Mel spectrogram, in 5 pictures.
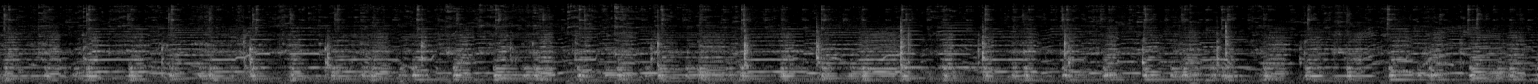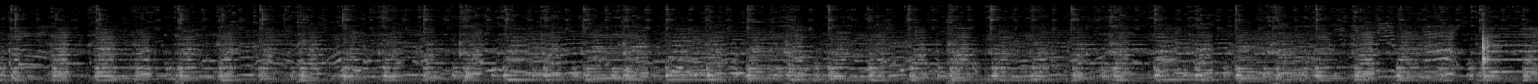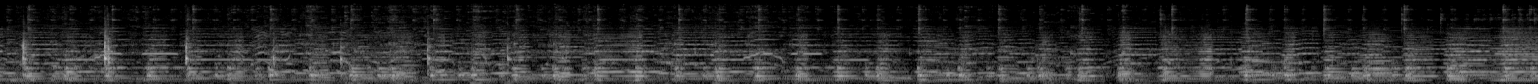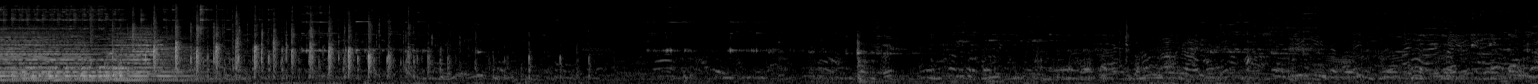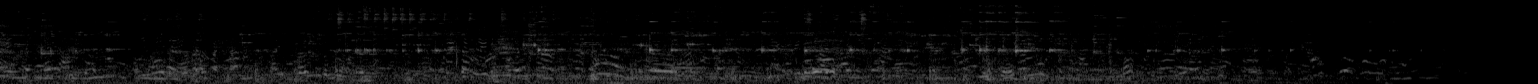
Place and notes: Friends of Reading University Heritage Trail, Reading University Campus, Reading, UK - Shinfield Shambles Morris Side
Shinfield Shambles are a local morris side who dance in the Welsh Border style. They are based in the village of Shinfield. Each dancer wears an outfit themed around a single shade, with a rag jacket covered in small pieces of fabric; a hat covered in flowers of the same hue; and a coloured skirt and shoelaces to match. Bells are wound into everyone’s shoelaces and the musicians are dressed in all shades of the rainbow. The Shinfield Shambles were performing last Sunday at an event at the Museum of Reading and I enjoyed the inclusive style of their dancing which featured several numbers in which everyone was invited to participate. Perhaps even slightly more than the sounds of the actual performances, I liked that wherever the morris side walked, they left a trail of bells with their feet. One member of the side commented that after a while you get to know who is who from the distinctive sounds of their bells; I don’t doubt it.
May 2017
